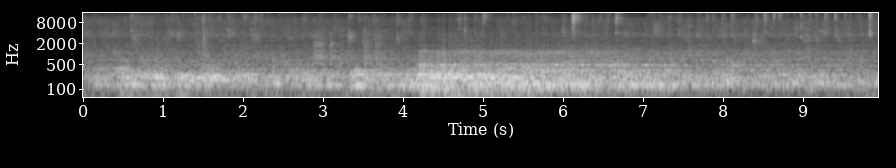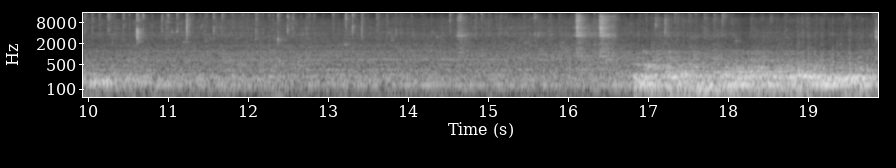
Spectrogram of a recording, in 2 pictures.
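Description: A simulated rainstorm with real water falling into buckets hisses steadily throughout, while deep, rolling thunder swells in twice, around five seconds and again near the end, loud and rumbling beneath the rain. No one speaks.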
